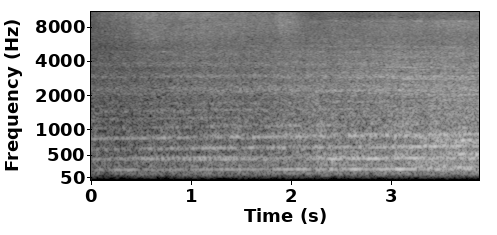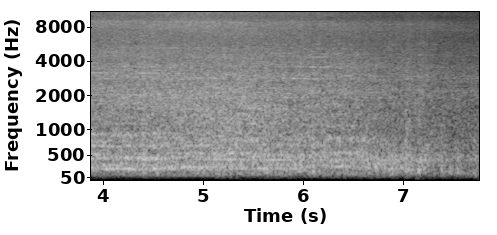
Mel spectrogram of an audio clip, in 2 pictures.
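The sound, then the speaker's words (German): A VT 628 diesel railcar pulls out of Biedenkopf station in Germany, its engine droning with steady harmonic tones that build as it accelerates, a continuous loud rumble with no one speaking. “Dort ist die Kurhessenbahn der Betreiber und dort fuhr bis vor kurzem noch die Bau Baureihe 628 und wir schalten jetzt um in den Bahnhof Biedenkopf. Dort hat jetzt gleich ein VT 628 Abfahrt.”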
